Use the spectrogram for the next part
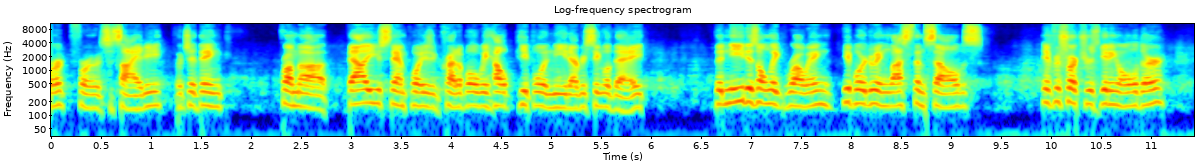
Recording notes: Pantheon Live 2023.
